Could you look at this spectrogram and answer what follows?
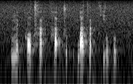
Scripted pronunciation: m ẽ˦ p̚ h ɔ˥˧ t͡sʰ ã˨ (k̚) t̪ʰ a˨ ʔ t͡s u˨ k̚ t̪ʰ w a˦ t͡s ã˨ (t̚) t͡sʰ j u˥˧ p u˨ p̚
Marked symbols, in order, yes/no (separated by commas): yes, no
